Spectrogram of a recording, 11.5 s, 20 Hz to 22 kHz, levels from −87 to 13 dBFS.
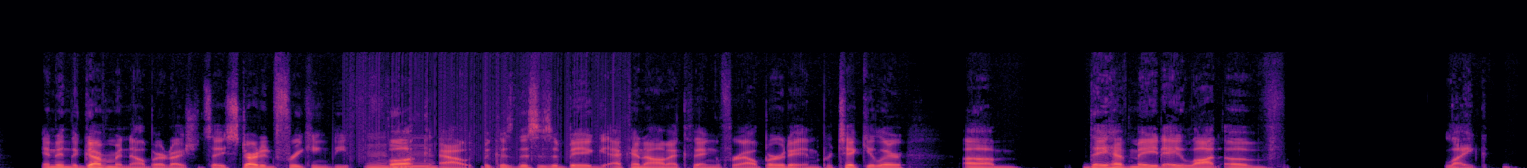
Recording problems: crackling; faint; from 2.5 to 4.5 s; 25 dB below the speech

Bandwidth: 15 kHz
